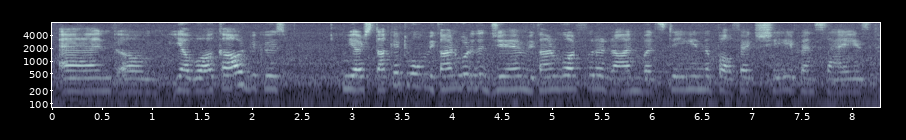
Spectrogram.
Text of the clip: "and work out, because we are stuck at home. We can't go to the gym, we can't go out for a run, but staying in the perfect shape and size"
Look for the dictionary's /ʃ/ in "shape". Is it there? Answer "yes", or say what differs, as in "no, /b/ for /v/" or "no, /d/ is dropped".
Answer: yes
